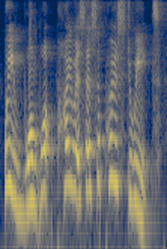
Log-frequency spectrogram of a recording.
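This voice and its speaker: A woman's voice: high-pitched, expressive, normal speed, darkish tone, voice pushed up. A bossy pirate chief, as a woman reads him. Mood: indignant. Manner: barking orders, jeering. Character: gruff male pirate chief, bossy and demanding.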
